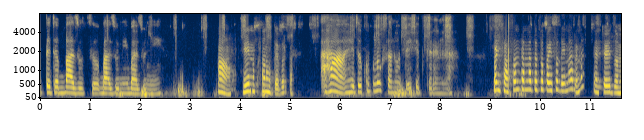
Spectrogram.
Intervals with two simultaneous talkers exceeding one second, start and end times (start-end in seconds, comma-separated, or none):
none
